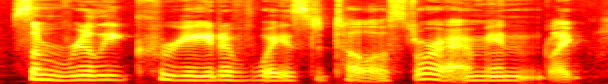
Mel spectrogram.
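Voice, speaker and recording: A panelist chatting casually on a podcast call, relaxed and talkative. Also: medium pitch, moderate pace, no echo, clean studio sound. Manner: relaxed, chatty, laughs between thoughts. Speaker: podcast panelist and ASMR writer.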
